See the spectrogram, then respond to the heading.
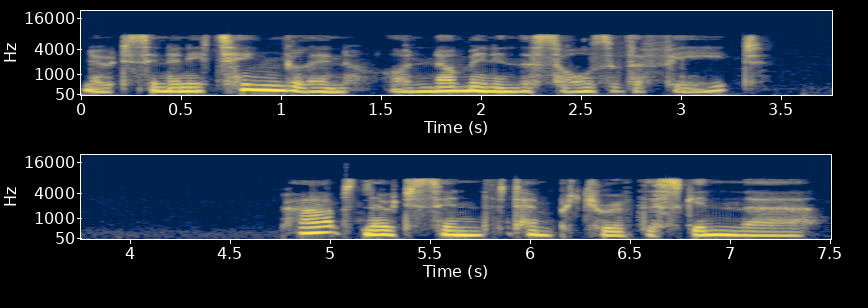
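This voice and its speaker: A woman leading a guided body scan meditation as an instructor, speaking softly and soothingly in an unhurried way, with phrases trailing off breathily. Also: sits low, husky. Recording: slightly dull, echoey room recording.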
